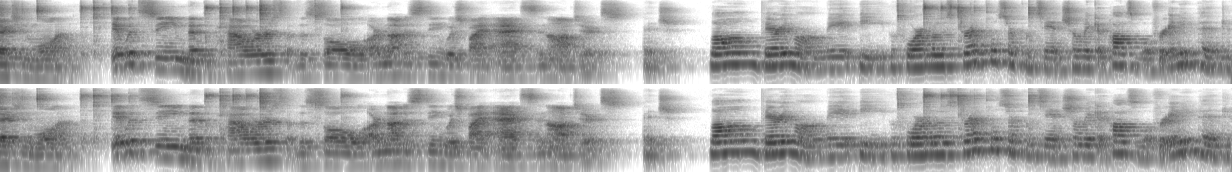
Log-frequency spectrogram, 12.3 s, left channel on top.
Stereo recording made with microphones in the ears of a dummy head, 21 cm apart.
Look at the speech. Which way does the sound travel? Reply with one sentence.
In this clip you hear the speech move from left to right and back again.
